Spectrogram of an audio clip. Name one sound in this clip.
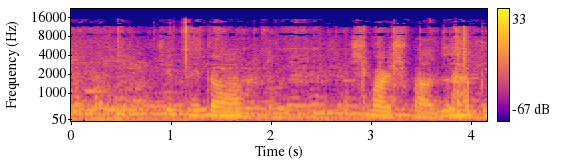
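Wooden pencils clatter in a wicker basket.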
